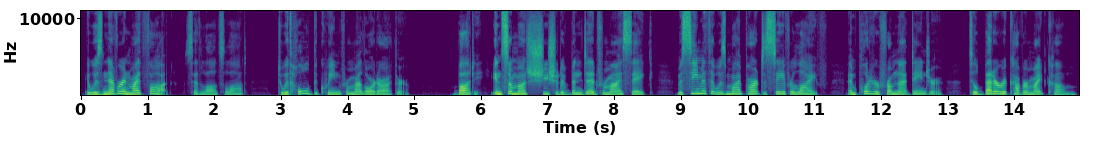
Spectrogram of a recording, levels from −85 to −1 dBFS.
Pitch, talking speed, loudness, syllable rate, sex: 230 Hz, 185 wpm, -20 LUFS, 4.7 syllables/s, female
